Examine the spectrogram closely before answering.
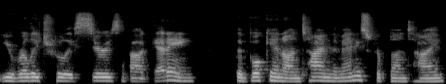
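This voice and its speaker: A woman speaks in a very deep, low voice at a fairly quick pace. Her intonation is monotone and flat, over a quiet background. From US, suburban Philadelphia (born in India). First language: Hindi. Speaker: cookbook author and entrepreneur. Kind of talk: interview conversation.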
